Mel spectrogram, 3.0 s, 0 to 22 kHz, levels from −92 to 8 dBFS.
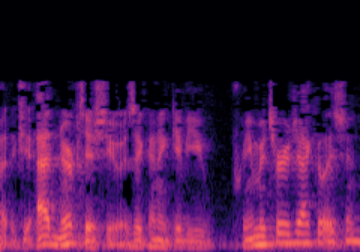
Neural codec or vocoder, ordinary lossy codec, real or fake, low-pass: none; MP3, 24 kbps; real; 7.2 kHz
